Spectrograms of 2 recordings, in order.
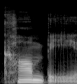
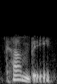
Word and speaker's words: Combahee: gate for your wonderful book I'm going to pronounce it Combi is that is that right it's a wonderful story about yeah that's correct you could comei or it's more of a you sound cby kby okay good wonderful uh your new book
